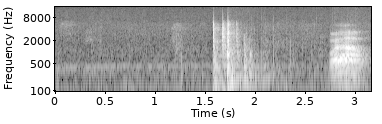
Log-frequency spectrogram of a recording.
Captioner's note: door closes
